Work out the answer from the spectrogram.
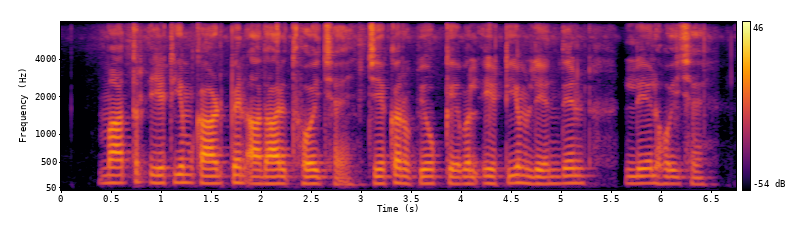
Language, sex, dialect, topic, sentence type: Maithili, male, Eastern / Thethi, banking, statement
